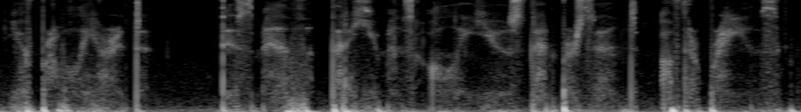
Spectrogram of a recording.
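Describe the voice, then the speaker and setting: The voice is whispering. The pace is very slow. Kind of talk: ASMR whispered facts. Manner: whispered, soft; repetitive.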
